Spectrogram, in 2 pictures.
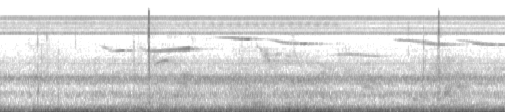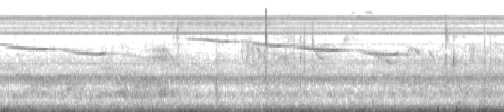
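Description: Faint outdoor ambience: a bird calling with short falling whistled notes, several in a row, over a steady high hiss and a low rumble.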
